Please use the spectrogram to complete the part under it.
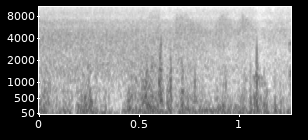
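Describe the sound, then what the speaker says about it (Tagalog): Strong wind blasts outdoors under a tree, buffeting the microphone with a continuous loud rumbling roar and leafy rustle, close and steady with no voices. "Bagamat malakas ang hangin"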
